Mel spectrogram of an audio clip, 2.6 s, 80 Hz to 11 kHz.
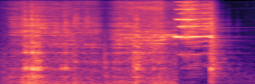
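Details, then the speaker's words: Makita 2414NB miter saw while lowering the blade: dry rubbing scrapes ending in a sharp high squeak from the plastic blade guard rubbing; not heard while cutting; fix planned by mounting a plastic furniture wheel. "снова монтажная пила Makita 2414 NB будем устранять неприятный скрип возникает при опускании диска скрипит кожух"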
